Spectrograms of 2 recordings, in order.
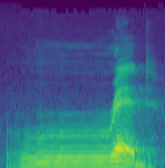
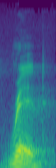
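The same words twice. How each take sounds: First: The opening R is strongly exaggerated. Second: The opening R is said normally. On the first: "Exaggerate the R at the beginning" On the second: "without exaggerating the R at the beginning"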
